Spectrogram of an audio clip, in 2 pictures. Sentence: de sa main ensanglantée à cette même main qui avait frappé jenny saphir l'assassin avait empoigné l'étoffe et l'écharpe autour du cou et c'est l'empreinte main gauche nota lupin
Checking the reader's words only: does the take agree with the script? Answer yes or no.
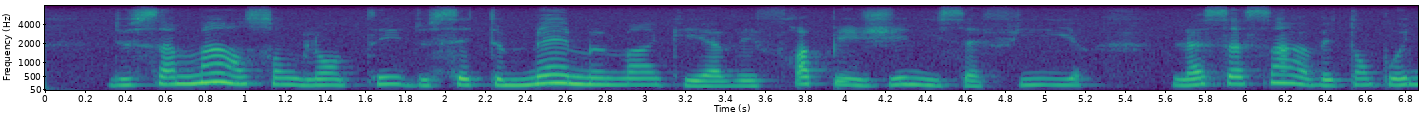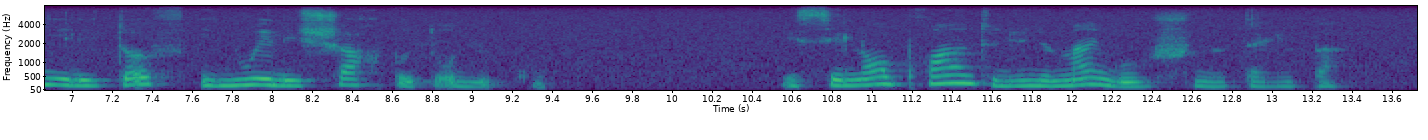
no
